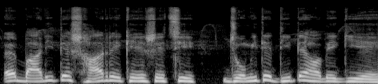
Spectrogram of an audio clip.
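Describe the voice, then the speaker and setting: A man's voice: a little high, normal speed, darkish tone, no echo, close to an everyday voice. A man voicing an honest, humble village farmer in a cartoon, respectful and plaintive. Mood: earnest. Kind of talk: cartoon dialogue.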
